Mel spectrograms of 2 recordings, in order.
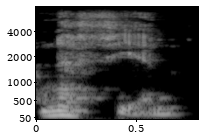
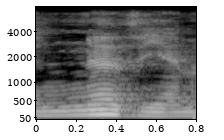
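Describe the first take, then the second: First: The middle consonant is a voiceless f sound. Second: The middle consonant is a voiced v sound. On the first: The speaker calls it wrong. "and not neuvième" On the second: The speaker calls it right. "it goes to neuvième"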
